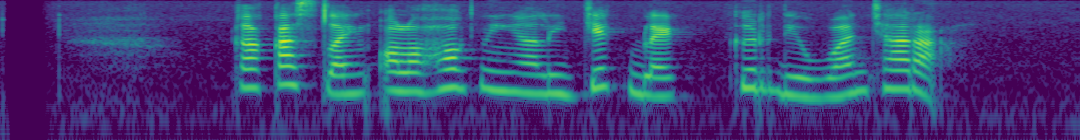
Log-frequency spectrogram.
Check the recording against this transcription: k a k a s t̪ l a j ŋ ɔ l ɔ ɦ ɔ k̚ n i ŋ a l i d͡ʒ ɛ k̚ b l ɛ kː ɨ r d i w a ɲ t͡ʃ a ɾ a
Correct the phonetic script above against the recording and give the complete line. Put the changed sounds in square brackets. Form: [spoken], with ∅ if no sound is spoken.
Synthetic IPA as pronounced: k a k a s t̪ l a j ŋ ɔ l ɔ ɦ ɔ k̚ n i ŋ a l i d͡ʒ ɛ k̚ b l ɛ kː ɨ r d i w a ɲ t͡ʃ a ɾ a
